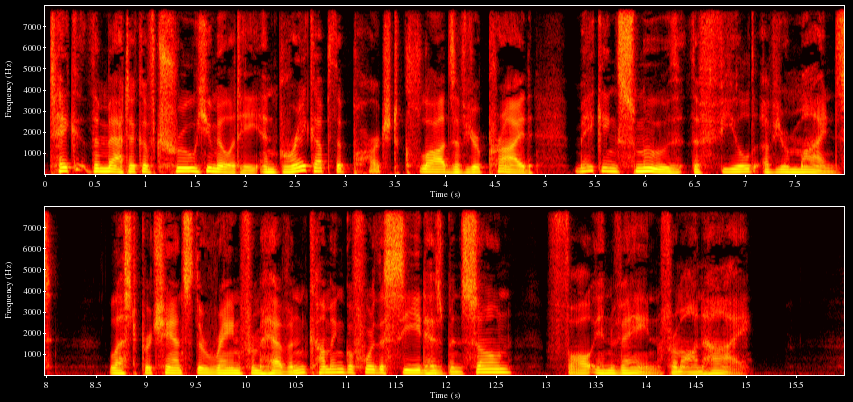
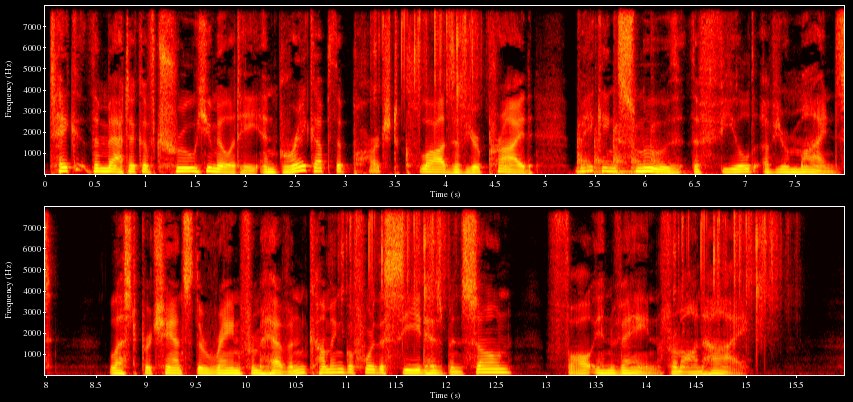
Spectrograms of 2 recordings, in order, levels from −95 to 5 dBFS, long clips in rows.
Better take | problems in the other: first | background sound (Knock + Coin (dropping)); 15 dB below the speech

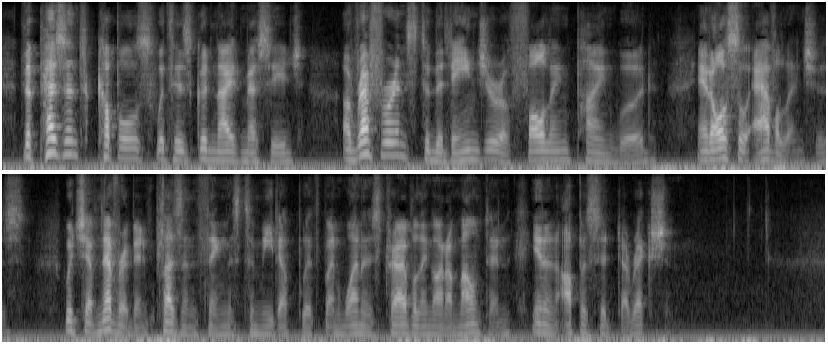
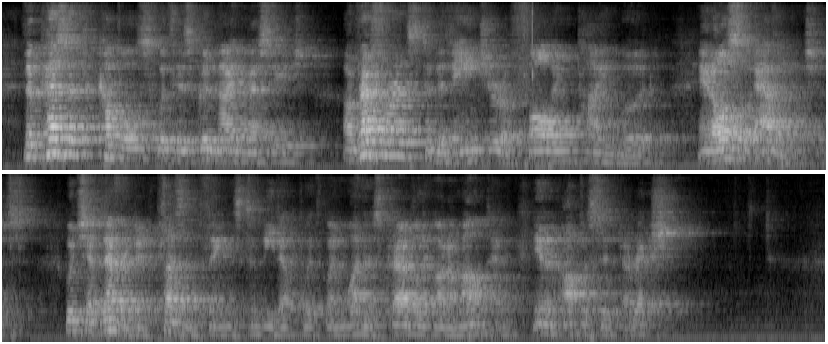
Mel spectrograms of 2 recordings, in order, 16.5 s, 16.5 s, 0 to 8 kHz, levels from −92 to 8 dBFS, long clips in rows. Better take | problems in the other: first | noise reduction (neural separator model SepFormer DNS4)

